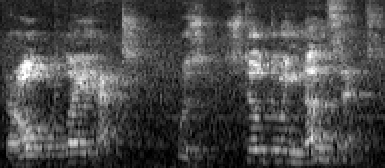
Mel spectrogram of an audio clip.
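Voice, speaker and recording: An actor playing a cocky, take-charge small-town police chief in a live comedic radio play. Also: male voice, sits high, animated, a little slow. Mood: confident, scheming. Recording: echoey live theatre from far off, faint noise.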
